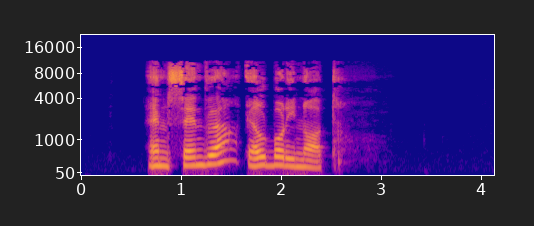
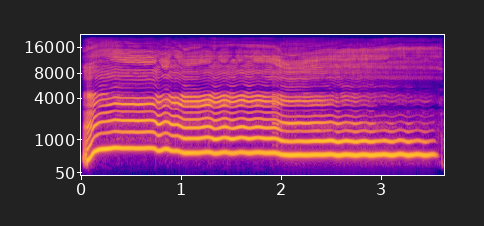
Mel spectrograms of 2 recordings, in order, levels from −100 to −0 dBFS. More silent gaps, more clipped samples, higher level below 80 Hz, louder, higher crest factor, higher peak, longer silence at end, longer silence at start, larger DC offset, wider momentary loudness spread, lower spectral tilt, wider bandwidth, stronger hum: neither; neither; first, -72 dBFS vs under -90 dBFS; second, -23 LUFS vs -13 LUFS; first, 22 dB vs 10 dB; about the same, -6 dBFS vs -4 dBFS; first, 1.55 s vs 0.05 s; first, 0.65 s vs 0 s; neither; first, 20 LU vs 4 LU; first, -3 dB/octave vs 1.5 dB/octave; second, 11.5 kHz vs 19 kHz; neither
